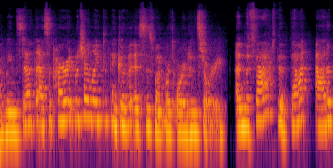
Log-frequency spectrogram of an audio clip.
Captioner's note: none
